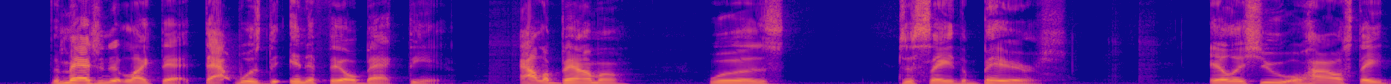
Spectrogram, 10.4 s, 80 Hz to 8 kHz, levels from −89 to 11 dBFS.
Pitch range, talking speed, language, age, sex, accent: 100-130 Hz, 110 wpm, English, 30-49, male, American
